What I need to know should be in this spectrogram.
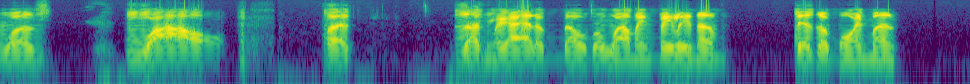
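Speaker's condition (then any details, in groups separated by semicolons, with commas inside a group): Laryngectomy, electrolarynx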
